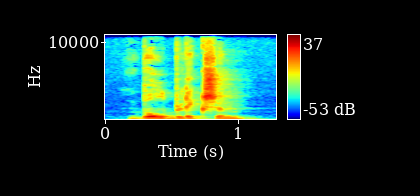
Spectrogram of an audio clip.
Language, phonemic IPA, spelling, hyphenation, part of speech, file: Dutch, /ˈbɔlˌblɪk.səm/, bolbliksem, bol‧blik‧sem, noun, Nl-bolbliksem.ogg
- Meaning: ball lightning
